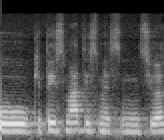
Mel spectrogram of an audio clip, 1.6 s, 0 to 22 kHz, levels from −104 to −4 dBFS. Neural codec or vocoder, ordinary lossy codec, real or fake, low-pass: none; Opus, 24 kbps; real; 14.4 kHz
